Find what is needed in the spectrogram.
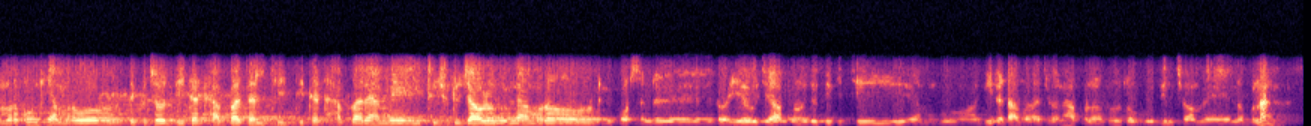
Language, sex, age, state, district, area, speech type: Odia, male, 18-30, Odisha, Puri, urban, conversation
